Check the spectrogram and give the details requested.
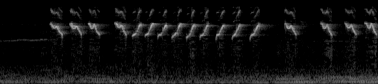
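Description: Van Hasselt's sunbird giving rapid, sharp, very high chirps, about four a second in quick bursts with brief pauses between runs.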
